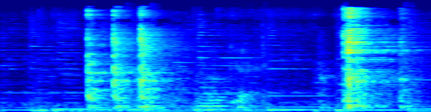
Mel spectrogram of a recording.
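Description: Metal spoon scraping and clinking against a pot while scooping out pasta sauce for spaghetti and meatballs, several close clanks and scrapes with a louder clatter near the end and a voice speaking alongside.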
